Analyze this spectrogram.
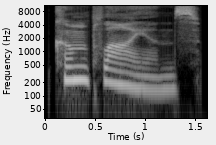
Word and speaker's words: compliance: Come. Ply. Uns. Compliance. Stress ply and keep come soft.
